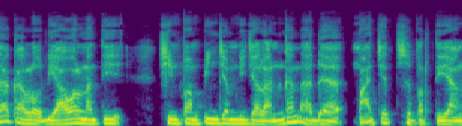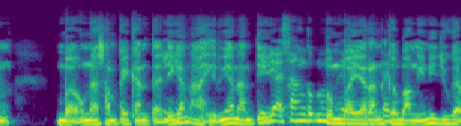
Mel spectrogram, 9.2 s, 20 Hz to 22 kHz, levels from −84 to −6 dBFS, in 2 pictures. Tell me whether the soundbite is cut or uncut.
uncut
